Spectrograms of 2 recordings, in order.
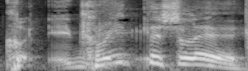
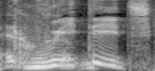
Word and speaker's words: Quidditch: Quittenschläge. Quitsch, irgendwie so, nein, Alter, Quidditch.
